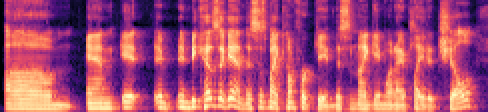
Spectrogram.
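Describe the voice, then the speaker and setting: A man's voice: mid-range voice, a little fast, a bit bright. Man chatting casually on a livestream. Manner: informal, profane, explanatory. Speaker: game streamer.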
